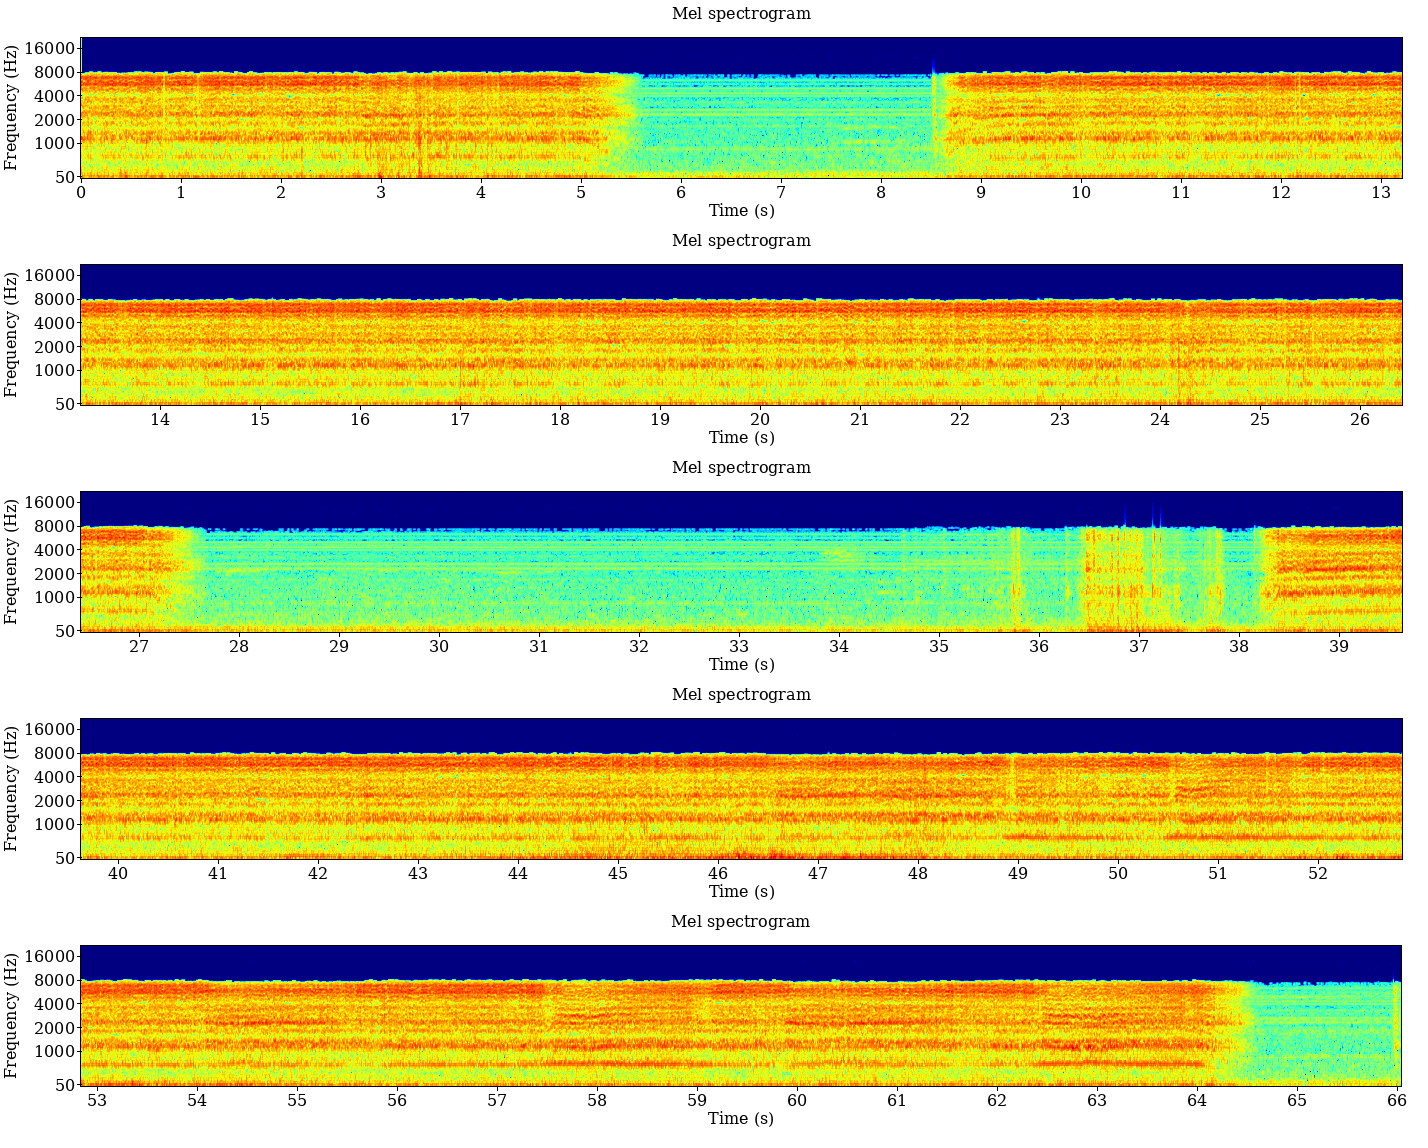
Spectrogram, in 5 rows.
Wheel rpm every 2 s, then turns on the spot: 160, 160, 90, 0, 90, 160, 160, 160, 160, 160, 160, 160, 160, 90, 0, 0, 0, 10, 20, 120, 160, 160, 160, 160, 160, 160, 160, 160, 160, 160, 160, 160, 30.
36-38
